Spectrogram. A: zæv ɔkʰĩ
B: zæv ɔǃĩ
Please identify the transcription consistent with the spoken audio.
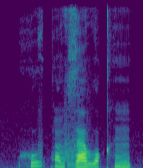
A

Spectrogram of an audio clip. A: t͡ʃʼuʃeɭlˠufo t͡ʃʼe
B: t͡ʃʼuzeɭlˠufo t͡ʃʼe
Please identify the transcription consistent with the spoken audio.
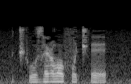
B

